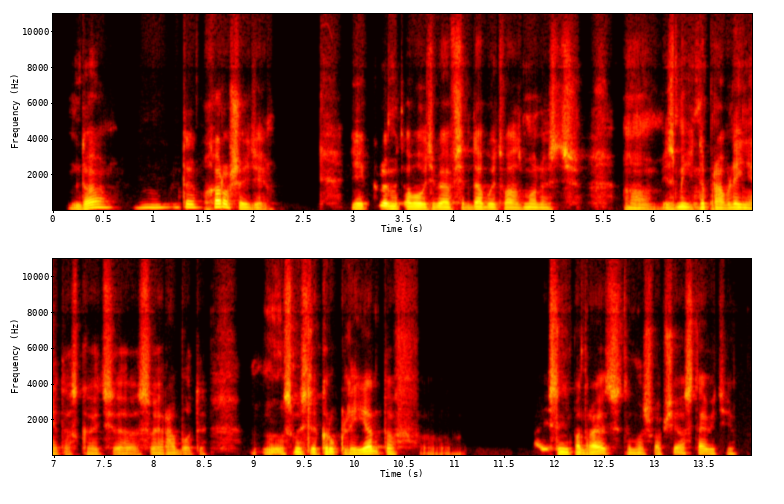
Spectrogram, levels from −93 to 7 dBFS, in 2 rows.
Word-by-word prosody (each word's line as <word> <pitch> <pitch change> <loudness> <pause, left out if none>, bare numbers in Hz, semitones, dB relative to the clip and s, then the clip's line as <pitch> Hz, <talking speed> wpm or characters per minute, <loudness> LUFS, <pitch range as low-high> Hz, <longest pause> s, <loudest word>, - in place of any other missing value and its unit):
Да, 160 +10 +1 0.2
м, 160 +2 -5
это 175 -1 0
хорошая 175 - +5
идея. - - -5 0.8
И, 125 0 +2
кроме 125 -1 +3
того, 105 -2 +5
у 95 - +5
тебя 95 -1 +3
всегда 90 +3 +1
будет 90 -1 -1
возможность, 85 -1 -1 0.4
а, 80 -3 -4
изменить 95 +4 0
направление, 80 -1 +2
так - - -13
сказать, 75 -1 -6
э, 75 0 -5
своей 80 -2 -3
работы. 80 -2 -7 0.6
Ну, - - -2
в - - 0
смысле, - - +1
круг - - +1
клиентов, 90 +5 +1
эм. - - -18 0.7
А - - -8
если 100 - +1
не 90 - +2
понравится, 90 -5 +2
ты 80 - -6
можешь 80 +1 -5
вообще - - -4
оставить 120 -3 -3
ее. 110 -3 -11
95 Hz, 155 wpm, -22 LUFS, 80-125 Hz, 0.8 s, хорошая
